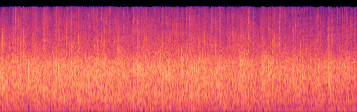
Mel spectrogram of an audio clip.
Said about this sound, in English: So for bringing all of that to our stage, I really want to thank you one more time with a round of applause from everybody.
